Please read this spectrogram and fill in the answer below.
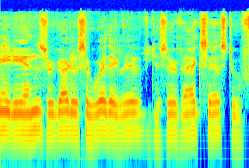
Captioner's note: speaking French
